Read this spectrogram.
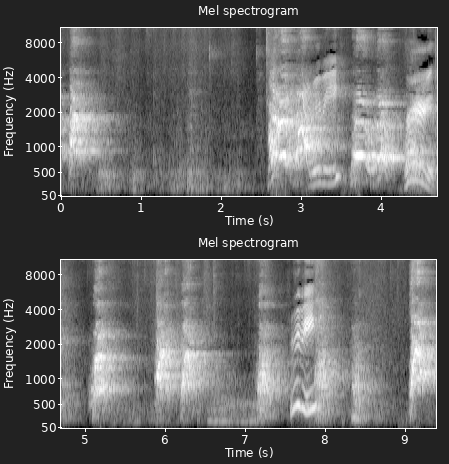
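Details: Opie, a Shih Tzu adopted from Dog Rescue Newcastle in Australia, barks in a rapid series of sharp, yelping barks about once a second after a quiet opening, with some faint voices possibly mixed in.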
